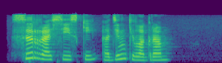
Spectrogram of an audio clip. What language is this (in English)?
Russian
